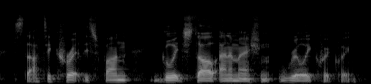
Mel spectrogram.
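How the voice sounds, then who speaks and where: A man speaks with an Australian accent. His tone is upbeat. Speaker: 3D animation tutorial creator. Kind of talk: software tutorial. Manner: casual, upbeat.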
